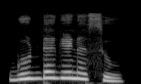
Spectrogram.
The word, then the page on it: ಗೆಡ್ಡೆಗೆಣಸು: geḍḍe geṇasu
